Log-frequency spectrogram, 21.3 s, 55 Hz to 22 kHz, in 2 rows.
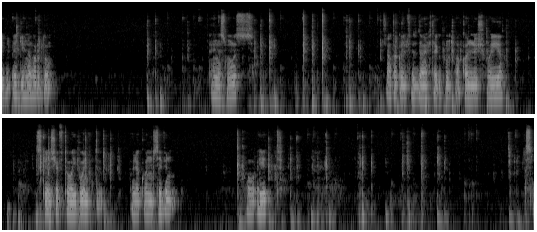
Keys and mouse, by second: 0.5 ctrl+alt+middle click, 3.0 Tab, 3.4 alt+middle click, 4.6-5.0 alt+middle drag, 5.2 Tab, 5.6 alt+middle click, 6.2 Tab, 6.7 alt+middle click, 7.0 Tab, 7.4 middle click, 7.9 3, 9.1 ctrl+KP_Add, 10.8 ctrl+KP_Add, 11.4 s, 17.0 Tab, 17.4-17.8 alt+middle drag, 17.9 Tab, 18.5 alt+middle click, 18.9 ctrl+middle click, 19.4 2, 20.1 click, 20.8 g.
